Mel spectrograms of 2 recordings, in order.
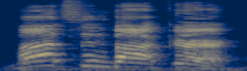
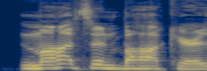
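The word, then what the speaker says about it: Motsenbocker: How do you pronounce this guy's name? Motzenbacher. Motzenbacher, that's right.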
